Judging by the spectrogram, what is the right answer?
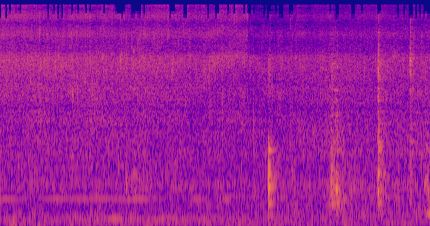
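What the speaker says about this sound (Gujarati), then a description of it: "હવે નાખશું ઝીણી કાપેલી ડુંગળી, આપણે થોડી હલકી એવી સાતળી લઈશું।" Finely chopped onions sizzle and fry in hot oil alongside garlic and ginger over a low flame, giving a steady, close crackle with a few sharp stirring clatters near the end.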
